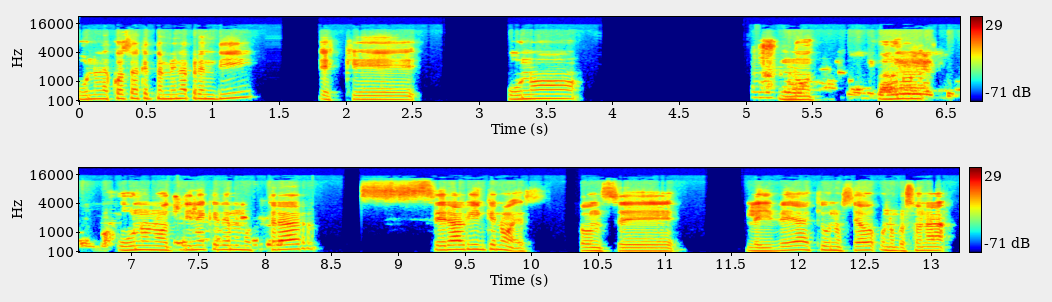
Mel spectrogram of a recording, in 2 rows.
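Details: 21-year-old Chilean man speaking Spanish who did a year of speech therapy starting in 2021, with word and phrase repetitions; stuttering.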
